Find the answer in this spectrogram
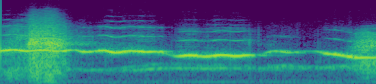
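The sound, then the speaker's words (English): Someone down the road whistles a slow melody, the fate theme from Carmen, in long, sustained notes that glide gently between pitches, clear and steady, with soft breathy bursts at the start and end and no talking. “Just somebody whistling down the road.”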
